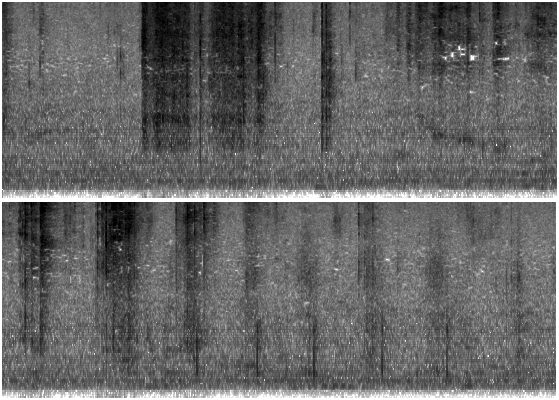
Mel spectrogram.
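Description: Chewing a mouthful of crisp papdi gathiya (fried gram-flour crisps) with shredded papaya: irregular crunching, loudest in the first seven seconds or so, then softer, sparser crunches and mouth clicks.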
